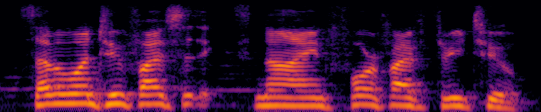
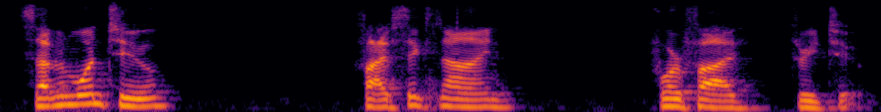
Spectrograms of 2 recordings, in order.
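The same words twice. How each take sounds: First: The digits run together without any pauses. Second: The digits are grouped with pauses between chunks. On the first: The number is hard to remember. The speaker calls it wrong. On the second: The number is easy to remember. The speaker calls it right.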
